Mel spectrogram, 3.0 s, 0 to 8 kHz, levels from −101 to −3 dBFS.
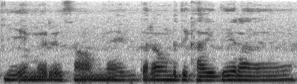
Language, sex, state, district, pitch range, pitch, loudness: Hindi, male, Haryana, Charkhi Dadri, 140-155 Hz, 150 Hz, -14 LUFS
